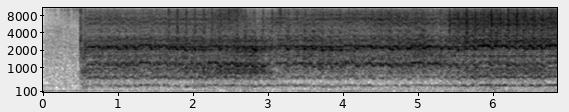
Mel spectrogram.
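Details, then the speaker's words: Ford F250 6.0L Powerstroke diesel, towed in, won't start: cranks quickly and evenly, about three beats a second, with no firing; mechanic judges by ear it isn't developing compression, unconfirmed, checked with a glove on the coolant overflow bottle. "so what we're trying to do here is we're losing compression obviously I my ears tell me that this motor is not developing any compression"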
